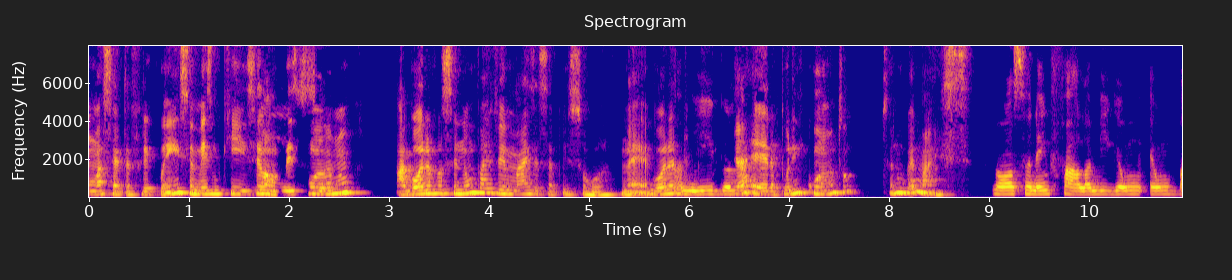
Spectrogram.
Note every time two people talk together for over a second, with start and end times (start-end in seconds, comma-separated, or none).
none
